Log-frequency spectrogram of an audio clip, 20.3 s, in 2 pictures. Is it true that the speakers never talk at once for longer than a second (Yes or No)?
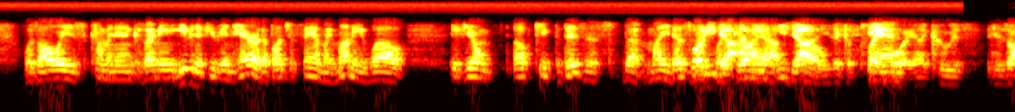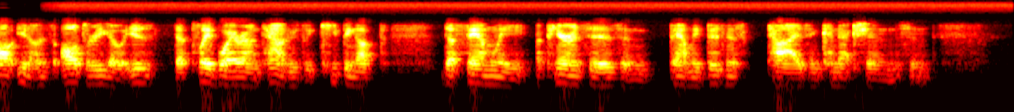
No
